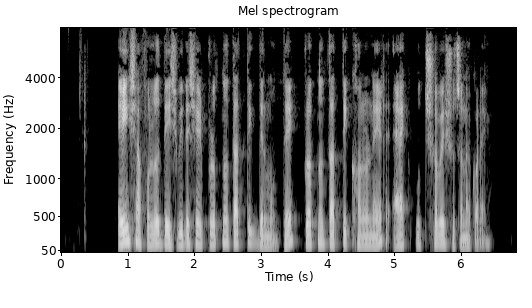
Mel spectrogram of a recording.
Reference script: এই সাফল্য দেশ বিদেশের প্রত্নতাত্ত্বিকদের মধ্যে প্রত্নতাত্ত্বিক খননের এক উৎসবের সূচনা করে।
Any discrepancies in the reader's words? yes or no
no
